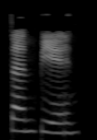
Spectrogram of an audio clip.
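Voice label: "单边", Mandarin Chinese; chinese-flashcards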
